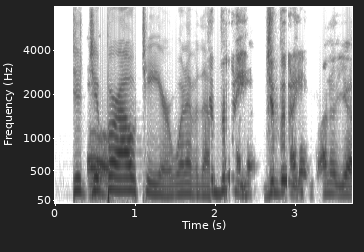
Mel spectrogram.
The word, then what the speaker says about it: Djibouti: Dave, the answer to that one, was it Debrauti, Djibrauti, or whatever that. Djibouti. I know, yeah, It's pronounced Djibouti.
